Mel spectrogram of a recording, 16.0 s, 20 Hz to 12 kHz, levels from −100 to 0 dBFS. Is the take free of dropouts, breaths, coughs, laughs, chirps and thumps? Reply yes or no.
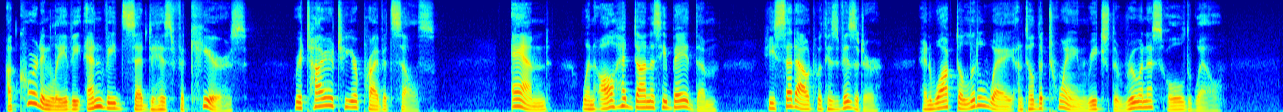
yes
